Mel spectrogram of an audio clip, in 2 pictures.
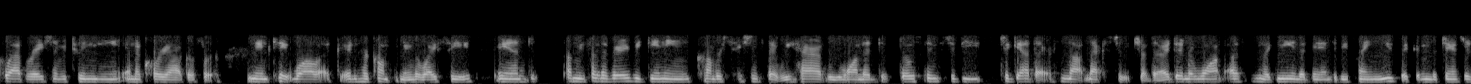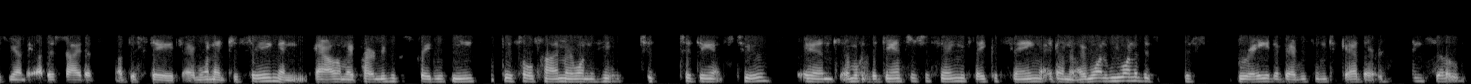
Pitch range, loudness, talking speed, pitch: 120-140 Hz, -25 LUFS, 230 wpm, 130 Hz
